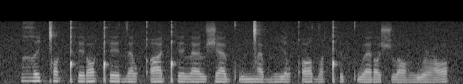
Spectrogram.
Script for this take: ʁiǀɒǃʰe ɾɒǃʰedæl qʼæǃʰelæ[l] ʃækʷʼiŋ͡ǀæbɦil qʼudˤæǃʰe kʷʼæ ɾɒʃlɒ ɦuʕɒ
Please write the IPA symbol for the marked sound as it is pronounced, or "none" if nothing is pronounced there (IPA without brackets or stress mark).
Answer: l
